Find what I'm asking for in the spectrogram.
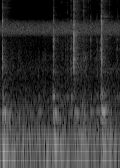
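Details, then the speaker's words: Hampton Bay outdoor ceiling fan being tested for repair: four or five crisp light clicks of the pull-chain switches; chains work normally, none broken. "the chains sound pretty darn healthy I don't think any of them are broken that sounds good"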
